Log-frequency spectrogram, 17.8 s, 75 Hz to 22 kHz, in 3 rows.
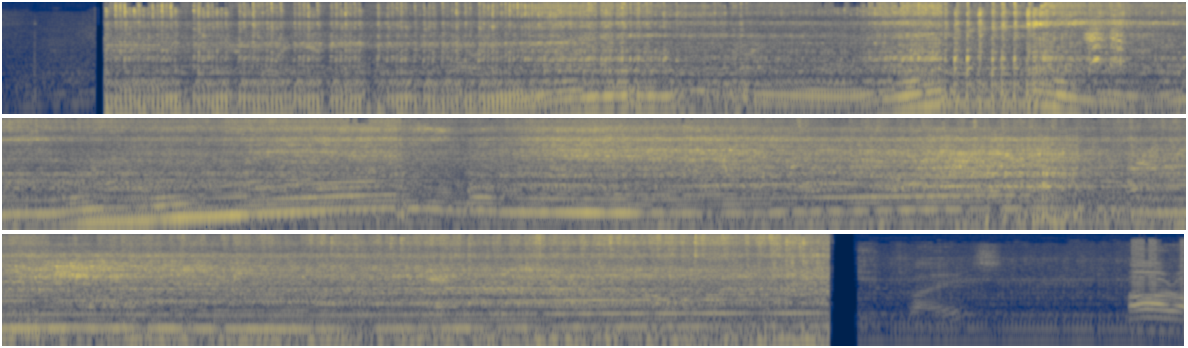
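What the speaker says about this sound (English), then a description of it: "Battle of the small forced induction engines. Hyundai gets on the spray. I think it's a 4K Corolla turbo." Small forced-induction drag cars, a Hyundai Getz on nitrous and a 4K Corolla turbo, rev hard at the strip, engine notes rising and falling through gear changes and then holding a sustained high drone, with commentary running over them.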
